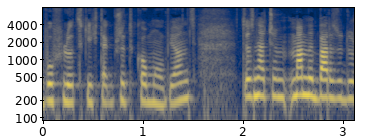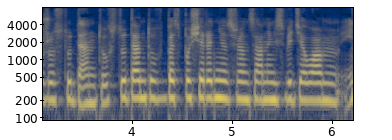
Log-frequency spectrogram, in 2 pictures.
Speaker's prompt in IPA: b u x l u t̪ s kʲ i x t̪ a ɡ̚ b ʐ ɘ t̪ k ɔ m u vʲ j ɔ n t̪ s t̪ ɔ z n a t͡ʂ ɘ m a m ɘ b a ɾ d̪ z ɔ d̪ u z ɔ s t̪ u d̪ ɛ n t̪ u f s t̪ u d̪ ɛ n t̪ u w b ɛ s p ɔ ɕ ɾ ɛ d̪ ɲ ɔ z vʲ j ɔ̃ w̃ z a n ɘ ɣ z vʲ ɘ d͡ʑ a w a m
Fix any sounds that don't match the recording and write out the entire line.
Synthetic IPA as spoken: b u f l u t̪ s kʲ i x t̪ a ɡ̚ b ʐ ɘ t̪ k ɔ m u vʲ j ɔ n t̪ s t̪ ɔ z n a t͡ʂ ɘ m a m ɘ b a ɾ d̪ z ɔ d̪ u ʐ ɔ s t̪ u d̪ ɛ n t̪ u f s t̪ u d̪ ɛ n t̪ u v b ɛ s p ɔ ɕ ɾ ɛ d̪ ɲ ɔ z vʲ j ɔ̃ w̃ z a n ɘ ɣ z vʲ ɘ d͡ʑ a w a m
